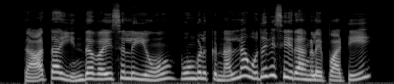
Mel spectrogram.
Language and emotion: Tamil, happy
